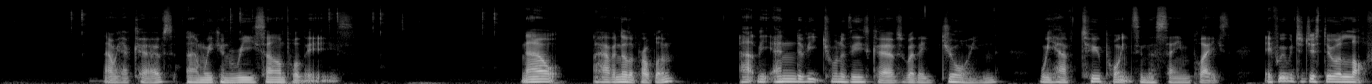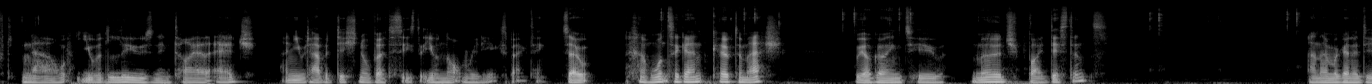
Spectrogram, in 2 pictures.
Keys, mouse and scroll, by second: 1.6 middle click, 2.0 shift+a, 3.9 g, 18.7 scroll down 2, 19.0 middle click, 20.1 click, 20.6 shift+d, 21.4 g, 22.2 shift+a, 25.6 g.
